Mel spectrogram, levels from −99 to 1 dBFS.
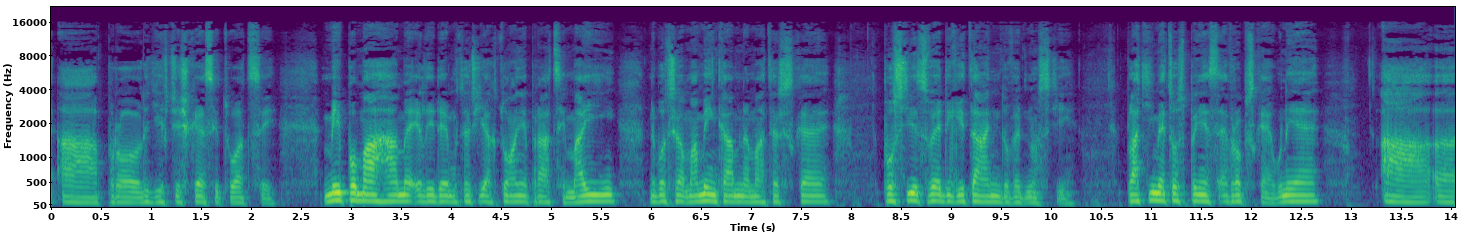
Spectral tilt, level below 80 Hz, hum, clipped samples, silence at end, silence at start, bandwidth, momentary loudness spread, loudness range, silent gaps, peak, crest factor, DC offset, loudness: -5 dB/octave; -56 dBFS; none; under 0.1%; 0 s; 0 s; 16 kHz; 11 LU; 3 LU; none; -4 dBFS; 20 dB; under 0.1%; -23 LUFS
